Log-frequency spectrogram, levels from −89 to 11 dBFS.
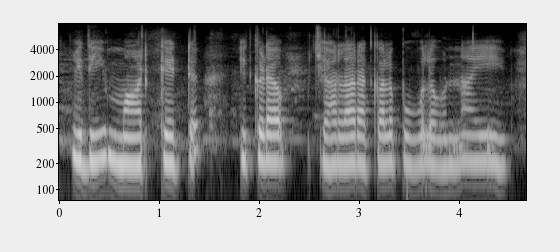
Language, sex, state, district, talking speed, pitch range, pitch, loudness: Telugu, female, Telangana, Hyderabad, 90 wpm, 200-220 Hz, 210 Hz, -17 LUFS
